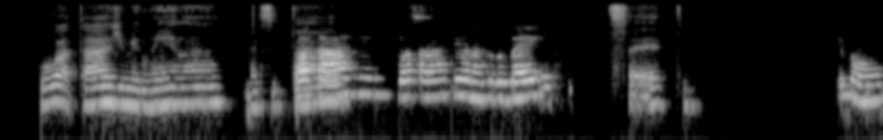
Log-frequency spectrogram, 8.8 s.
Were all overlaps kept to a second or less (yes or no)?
yes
